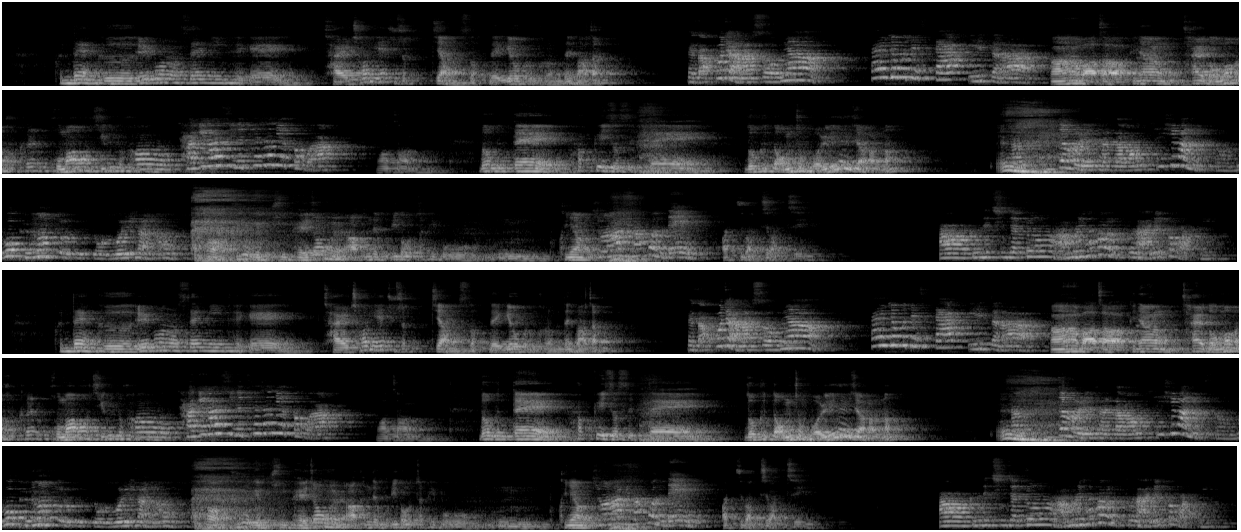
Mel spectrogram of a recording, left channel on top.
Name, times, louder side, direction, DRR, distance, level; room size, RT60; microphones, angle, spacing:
voice 1, 0.6-2.9 3.2-6.0 10.5-13.7 16.1-16.7 17.1-19.5 19.8-21.3 25.0-25.2 26.8-30.7 31.0-31.1 31.9-32.8, right 1 dB, 70° right, 1 dB, 1.3 m, -29 dB
voice 2, 6.9-8.2 8.7-10.3 13.7-15.6 22.4-26.5 30.7-31.7 34.1-36.9, equal, 20° right, -4 dB, 1.3 m, -29 dB
sound 1, 18.7-19.3 22.3-23.4 26.6-28.1 28.5-28.7 30.8-31.3, left 1 dB, 35° left, 0.7 m, -32 dB
7.4 x 3.6 x 6.3 m, 0.83 s
head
